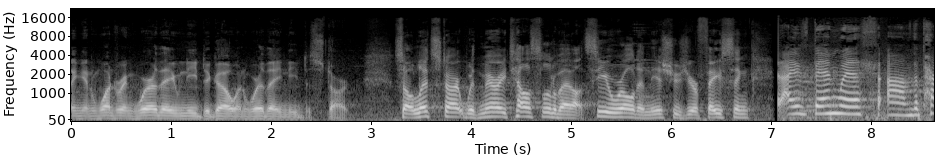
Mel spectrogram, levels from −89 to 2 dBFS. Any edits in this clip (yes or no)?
no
